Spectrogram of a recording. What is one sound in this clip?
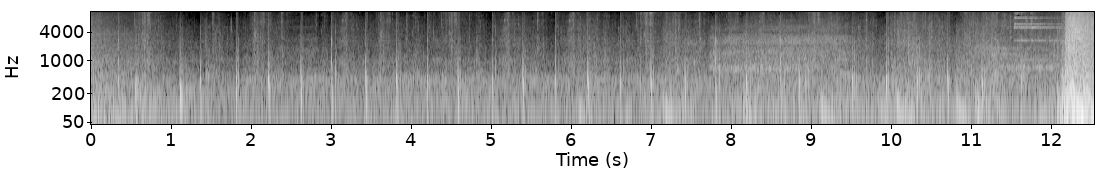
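Armored footsteps clank quickly on stone.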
